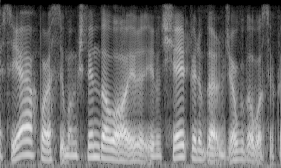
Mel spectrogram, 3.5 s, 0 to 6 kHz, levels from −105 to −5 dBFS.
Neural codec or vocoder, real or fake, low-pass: autoencoder, 22.05 kHz, a latent of 192 numbers a frame, VITS, trained on many speakers; fake; 5.4 kHz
